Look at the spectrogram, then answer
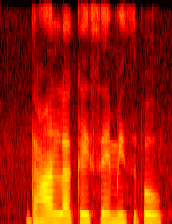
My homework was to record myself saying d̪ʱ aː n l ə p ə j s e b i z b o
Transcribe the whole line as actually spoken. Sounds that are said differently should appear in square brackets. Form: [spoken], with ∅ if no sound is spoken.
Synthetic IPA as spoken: d̪ʱ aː n l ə [k] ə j s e [m] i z b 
